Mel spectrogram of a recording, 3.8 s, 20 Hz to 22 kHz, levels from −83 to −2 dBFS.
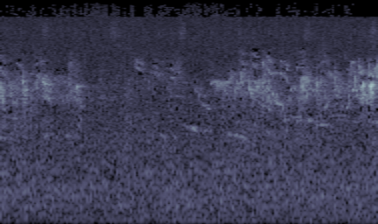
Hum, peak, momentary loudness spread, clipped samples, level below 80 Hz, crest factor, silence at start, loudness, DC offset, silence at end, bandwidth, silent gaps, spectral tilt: none; -10 dBFS; 7 LU; under 0.1%; -68 dBFS; 22 dB; 0 s; -32 LUFS; under 0.1%; 0 s; over 20 kHz; none; 0.5 dB/octave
